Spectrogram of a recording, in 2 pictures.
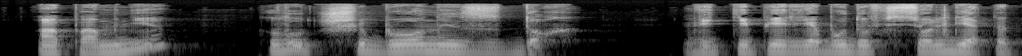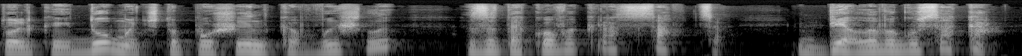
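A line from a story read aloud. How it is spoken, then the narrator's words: Hiss. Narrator (Russian): прошипела Прекраснокрылая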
